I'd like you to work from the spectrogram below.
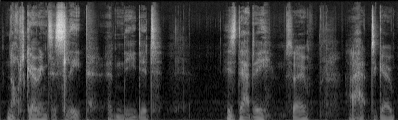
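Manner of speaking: unvoiced, barely above breath; whisper. Real, not acted. Father whispering about his son, hushed whisper.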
